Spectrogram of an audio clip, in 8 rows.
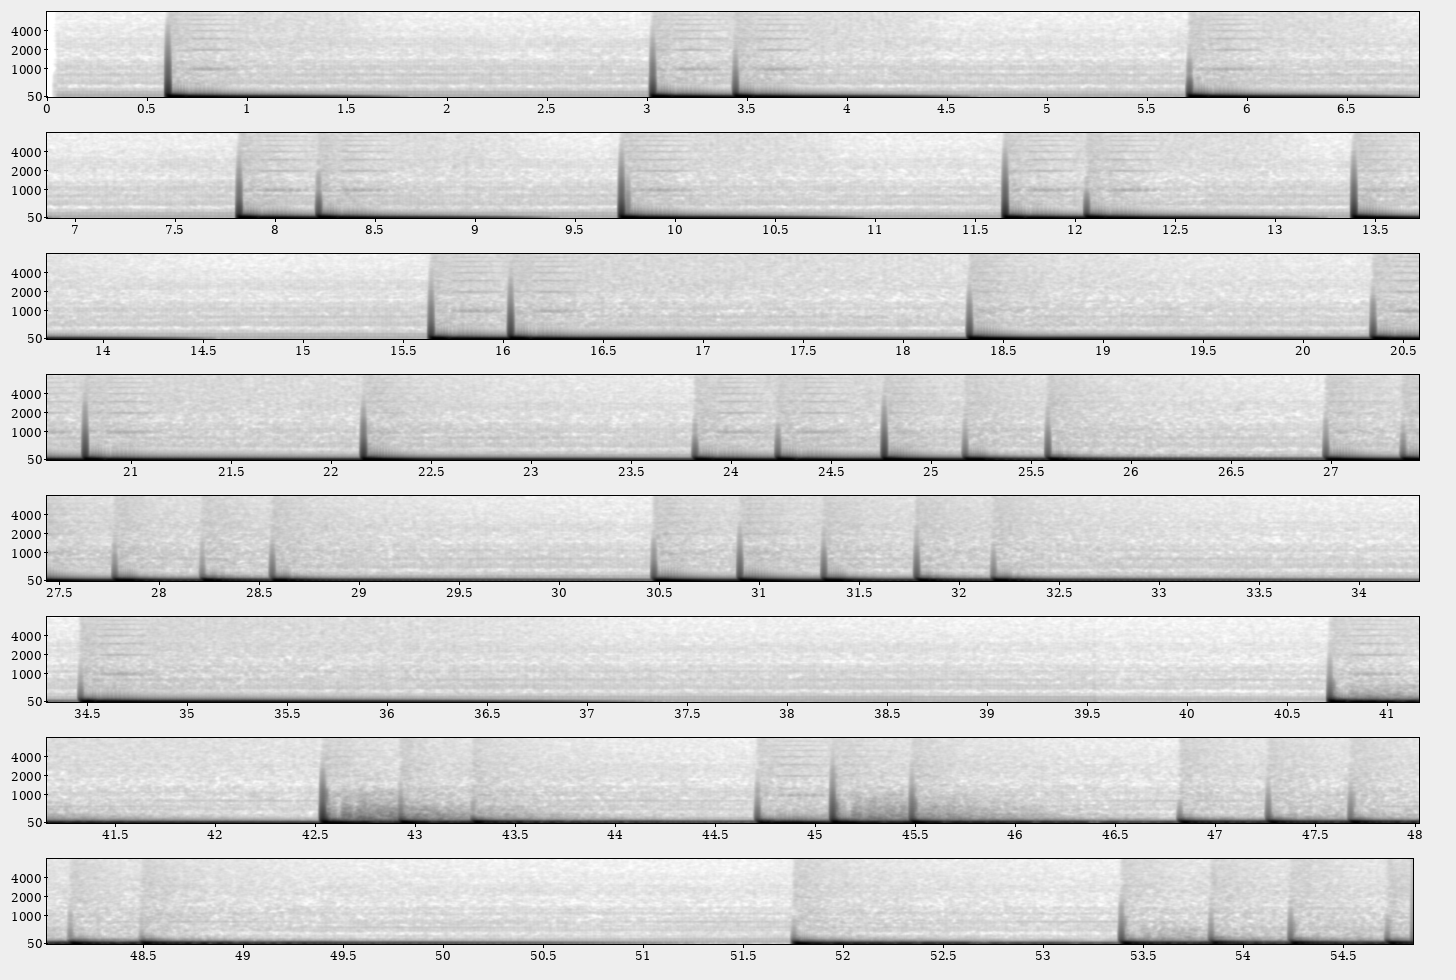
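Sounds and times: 
sub bass in B minor: 0.6 - 1.6, 3.0 - 4.4, 5.7 - 6.7, 7.8 - 9.2, 9.8 - 10.8, 11.7 - 14.4, 15.6 - 37.0, 40.7 - 50.4, 51.8 - 54.8.

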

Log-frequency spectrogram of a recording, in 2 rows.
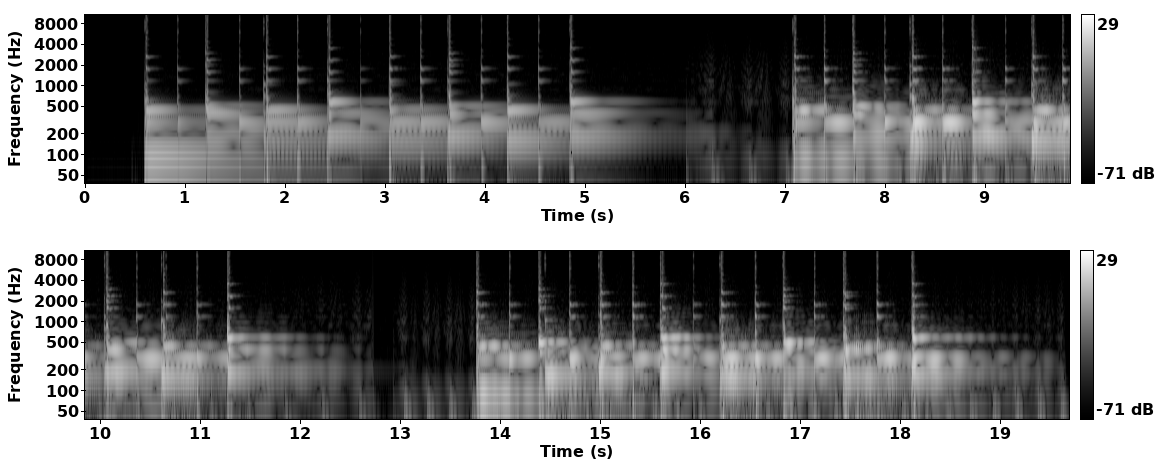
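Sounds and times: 
DX7 synth marimba: 0.6 - 5.6, 7.1 - 12.2, 13.8 - 19.3.

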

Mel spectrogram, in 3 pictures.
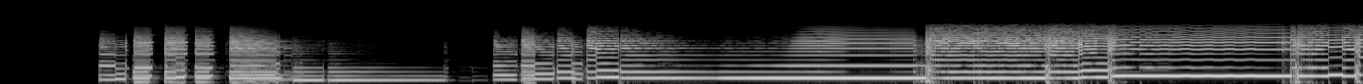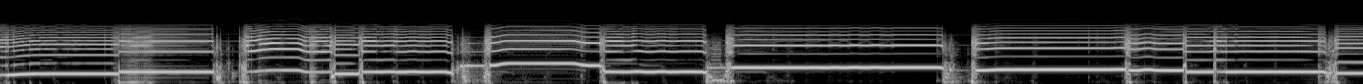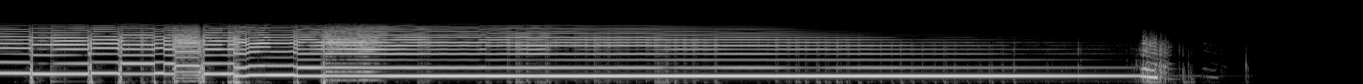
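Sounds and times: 
guitar solo on neck humbucker, volume 3 then 10: 1.0 - 39.6.

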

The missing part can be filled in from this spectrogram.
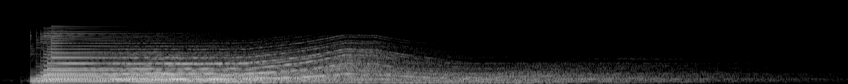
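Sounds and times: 
rising sound: 1.1 - 5.4.

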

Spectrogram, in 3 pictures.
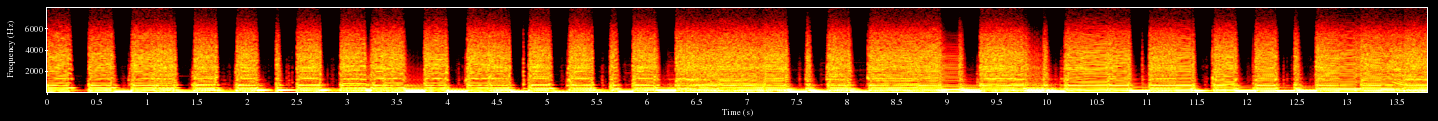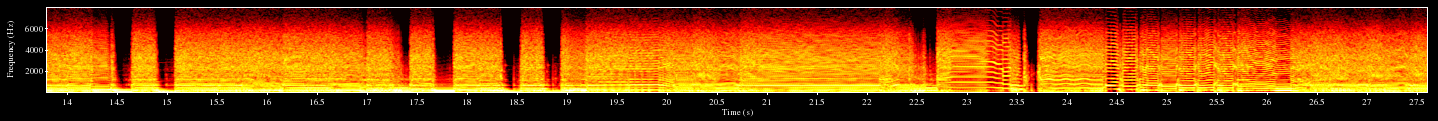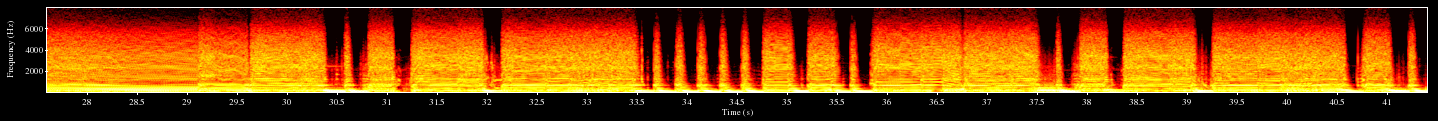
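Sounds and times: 
Epiphone high-gain electric guitar rhythm: 0.0 - 41.3.

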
